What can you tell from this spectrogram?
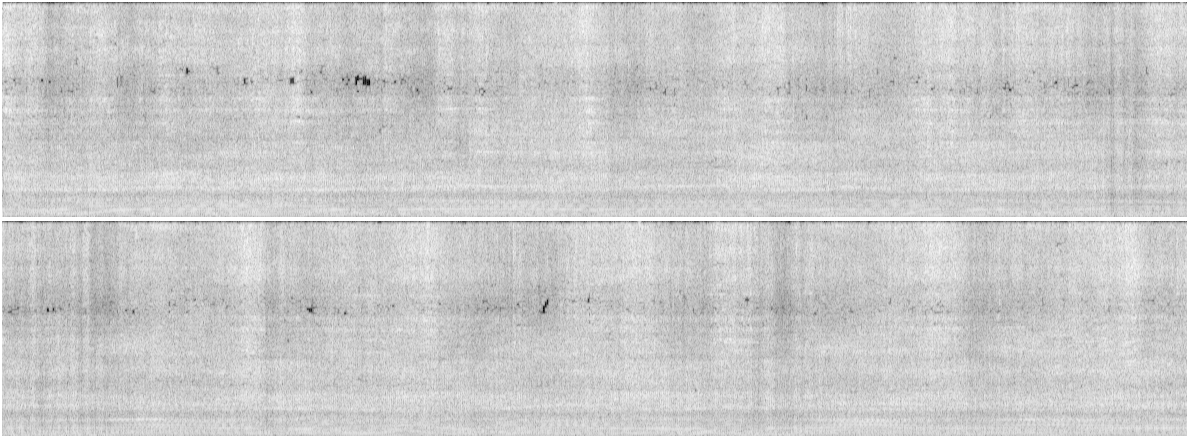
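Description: Engine-driven brush cutter running hard, its engine pitch dipping and climbing again several times as the blade works through grass.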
